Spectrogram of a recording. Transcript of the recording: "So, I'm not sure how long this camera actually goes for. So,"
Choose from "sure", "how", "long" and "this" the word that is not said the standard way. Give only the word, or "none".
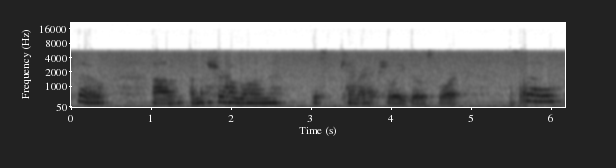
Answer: none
